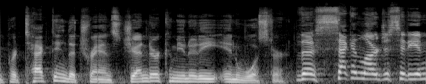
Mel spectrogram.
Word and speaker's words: Worcester: you're not from Massachusetts it's spelled like War Chester but it is pronounced Worcester it's the second biggest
